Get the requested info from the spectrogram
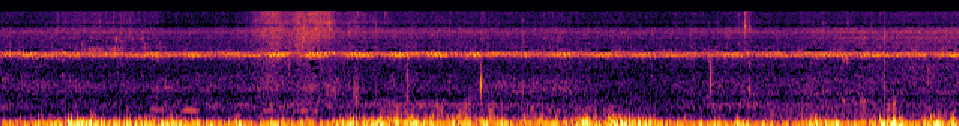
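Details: In Crimea, crickets sing from a field of red poppies: one thin, high, continuous trill holds level throughout, with deep wind buffeting beneath and a few faint clicks.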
